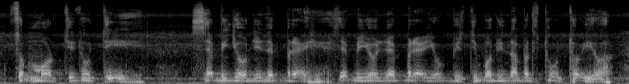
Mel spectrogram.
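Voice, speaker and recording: A man speaks fairly slowly. There is noticeable background noise behind him. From Rome, Italy. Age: 80s+. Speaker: Holocaust survivor. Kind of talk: testimony.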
